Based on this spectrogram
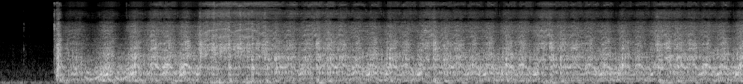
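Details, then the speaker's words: Abandoned 1958 Buick Super engine cranking about three beats a second without catching; fuel pump not pulling fuel even when primed by hand, owner suspects a dead pump and plans to replace it. "i wouldn't be surprised if this pump was dead whatever uh advanced ah no fuel"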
